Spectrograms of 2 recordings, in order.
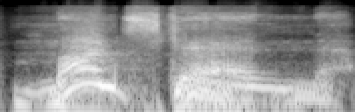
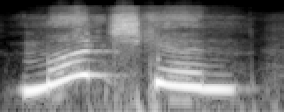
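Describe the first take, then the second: First: Much lower, deep Munchkin; with bass in the voice. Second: Much higher, thin Munchkin. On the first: Underling redoing Munchkin lower, as the boss demanded. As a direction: drop Munchkin low and heavy. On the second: Underling saying Munchkin before the boss corrects him, high. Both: Pretend. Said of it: "put some bass in your voice".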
